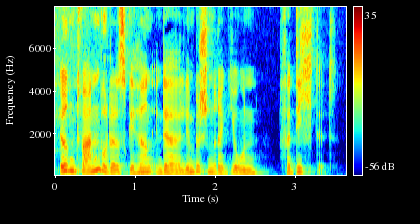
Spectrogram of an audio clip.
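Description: An actress playing an assertive, methodical scientist in a radio drama, speaking formally, precisely and insistently. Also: female voice, deep voice, lively intonation, moderate pace, dark tone. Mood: firm, explanatory. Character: assertive, methodical female scientist presenting her theory. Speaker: actor in a radio play. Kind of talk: German radio drama acting.

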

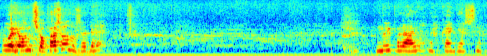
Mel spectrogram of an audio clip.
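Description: A woman's voice: high-pitched, fairly even intonation, fast talker, natural voice. An actress playing a distraught, feverishly eager young provincial woman in a Russian radio play, with an emotional, pleading delivery. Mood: hurried, wistful. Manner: emotional, pleading, swinging from chatter to wailing. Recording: roomy radio play recording, faint music.

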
